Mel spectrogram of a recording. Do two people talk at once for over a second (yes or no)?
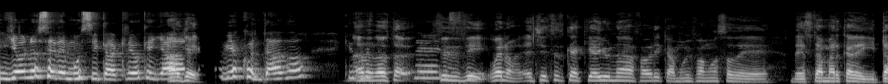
yes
